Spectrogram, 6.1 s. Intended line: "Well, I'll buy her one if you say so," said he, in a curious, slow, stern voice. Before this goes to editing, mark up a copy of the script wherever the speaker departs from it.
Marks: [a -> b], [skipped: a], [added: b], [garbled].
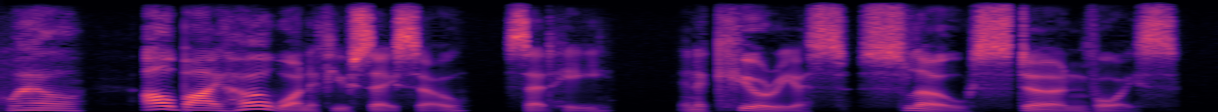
"Well, I'll buy her one if you say so," said he, in a curious, slow, stern voice.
